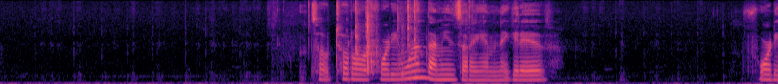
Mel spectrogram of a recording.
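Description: A pen scratches on paper as someone writes.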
